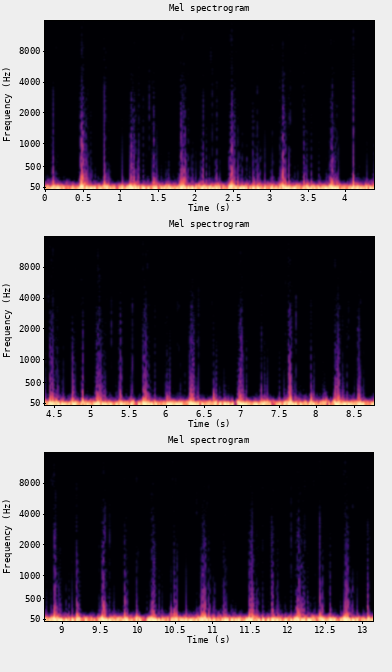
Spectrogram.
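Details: Heartbeat sounds in a Chinese ASMR livestream: steady, rapid low thumping beats repeating throughout, with no other sounds; a heartbeat.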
